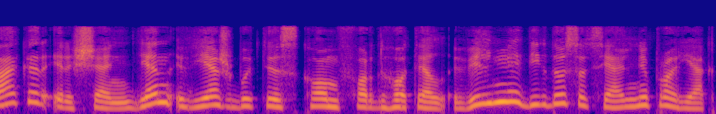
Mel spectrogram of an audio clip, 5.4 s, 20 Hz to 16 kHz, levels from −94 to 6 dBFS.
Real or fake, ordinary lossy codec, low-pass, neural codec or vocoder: fake; MP3, 48 kbps; 7.2 kHz; codec, 16 kHz, 0.8 kbps, ZipCodec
